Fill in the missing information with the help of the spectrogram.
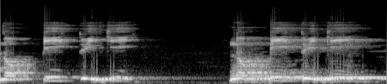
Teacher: Các bạn thấy mình phiên âm là cách phát âm là nộp y tùy kỳ, nhưng khi đọc các bạn nhớ đọc nối lên là nộp bi tùy kỳ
